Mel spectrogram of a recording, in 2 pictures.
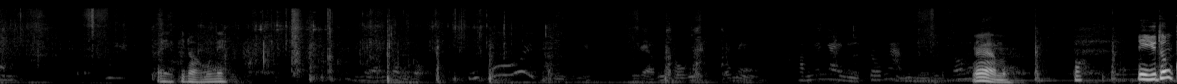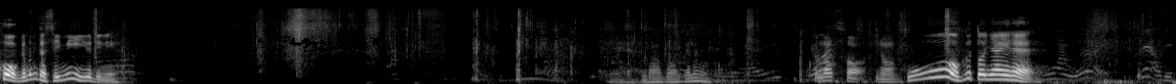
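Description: A hoe chops into dry soil with dull thuds.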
